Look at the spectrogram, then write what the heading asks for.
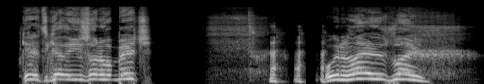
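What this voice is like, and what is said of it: Impression of a film character's voice. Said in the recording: “That's actually a pretty good ... Buck impression.”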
